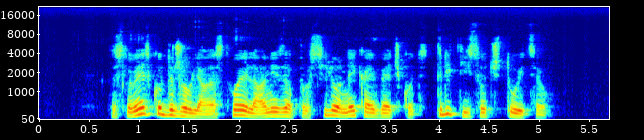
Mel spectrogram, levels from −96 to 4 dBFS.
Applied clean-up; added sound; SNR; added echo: none; none; none; none.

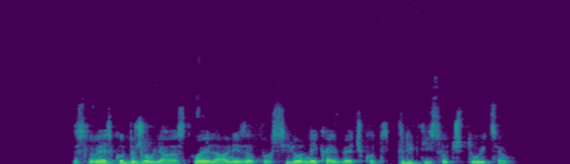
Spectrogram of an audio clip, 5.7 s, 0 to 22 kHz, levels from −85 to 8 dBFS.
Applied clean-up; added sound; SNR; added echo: neural mask model Resemble Enhance denoiser.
